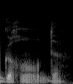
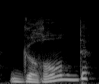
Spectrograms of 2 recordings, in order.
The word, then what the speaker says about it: grande: And regarding the feminine form, you will pronounce it grande. Okay, don't insist on the final E, but then pronounce this D, grande, and then exactly the same pronunciation, grande.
